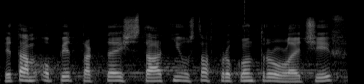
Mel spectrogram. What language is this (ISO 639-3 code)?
ces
